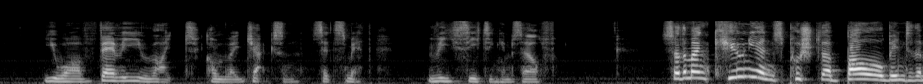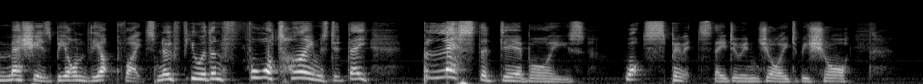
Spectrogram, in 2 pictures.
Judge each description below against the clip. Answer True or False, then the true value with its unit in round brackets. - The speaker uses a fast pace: False (135 wpm)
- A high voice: False (175 Hz)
